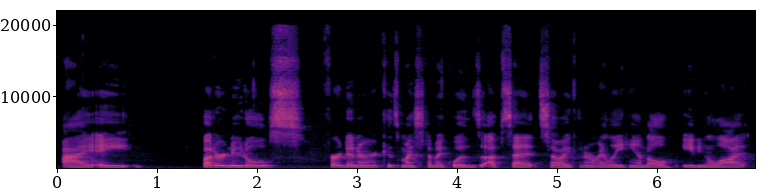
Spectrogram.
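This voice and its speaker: A woman speaks casually, as if updating viewers on a personal vlog. Her pitch sits in a middle range and stays fairly flat. She sounds matter-of-fact and reflective as she talks. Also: normal speed. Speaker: vlogger.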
